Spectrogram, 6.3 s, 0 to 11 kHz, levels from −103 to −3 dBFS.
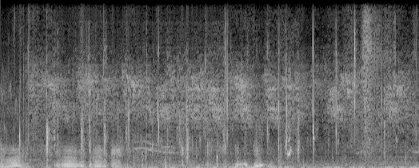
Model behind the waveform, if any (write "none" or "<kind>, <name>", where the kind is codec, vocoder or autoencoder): vocoder, BigVGAN v2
